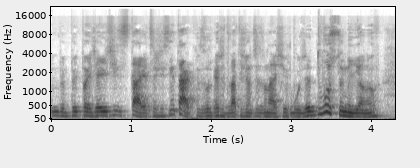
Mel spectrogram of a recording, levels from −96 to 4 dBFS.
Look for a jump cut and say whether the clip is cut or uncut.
cut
